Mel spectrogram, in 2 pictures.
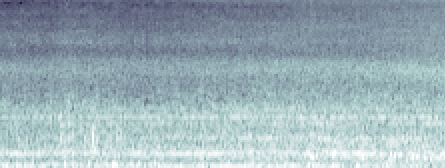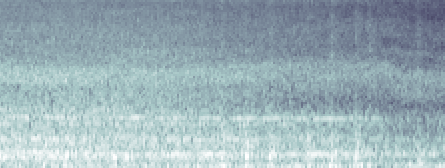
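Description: Express passenger train rolling in alongside the platform as it draws to a stop: a steady rumble of wheels on the rails with a faint steady hum, easing a little near the end.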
